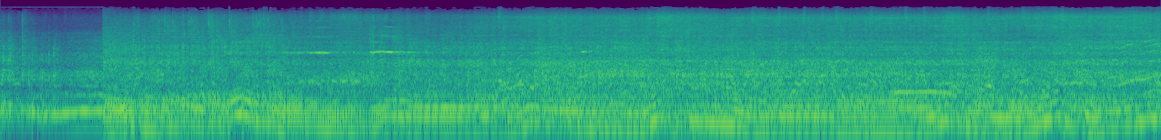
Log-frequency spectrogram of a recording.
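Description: A second rally car engine roars close by, revving up and down.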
